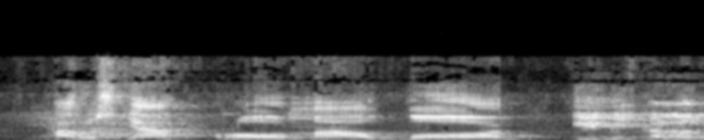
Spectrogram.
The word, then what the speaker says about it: Ramadan: Ramadan ditulis Ramadhan. Ya, iya enggak? Harusnya Ramadan.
